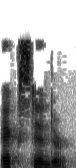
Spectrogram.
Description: /ˈɛˌkstɛndɝ(米国英語), ˈeˌkstendɜ:(英国英語)/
